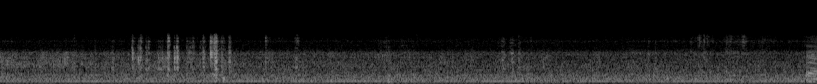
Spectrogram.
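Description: Car engine idling steadily, heard from inside the cabin as a constant low hum, with a few light clicks about one and a half to two seconds in.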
